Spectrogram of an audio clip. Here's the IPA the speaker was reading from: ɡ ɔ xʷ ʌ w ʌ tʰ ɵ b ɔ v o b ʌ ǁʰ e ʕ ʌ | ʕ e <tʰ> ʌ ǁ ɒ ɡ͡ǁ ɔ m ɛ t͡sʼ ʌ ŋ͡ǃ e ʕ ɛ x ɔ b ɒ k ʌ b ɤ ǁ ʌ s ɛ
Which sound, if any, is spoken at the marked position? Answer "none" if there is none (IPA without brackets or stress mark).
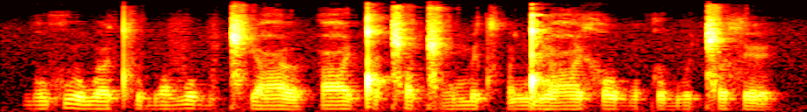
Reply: ǃ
